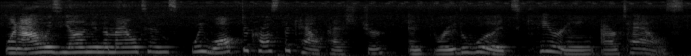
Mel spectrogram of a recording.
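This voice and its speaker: The reader is a school superintendent sharing a children's book aloud, her slightly high voice fairly bright and her pace measured. Background noise comes through the distant microphone.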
